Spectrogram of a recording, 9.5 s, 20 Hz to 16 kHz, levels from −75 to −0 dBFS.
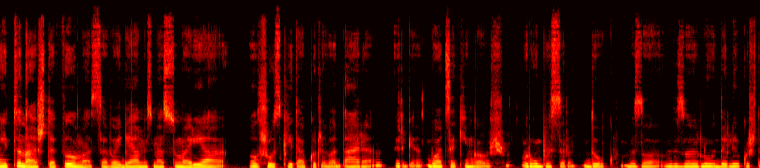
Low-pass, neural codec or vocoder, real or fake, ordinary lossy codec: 14.4 kHz; codec, 44.1 kHz, 7.8 kbps, DAC; fake; Opus, 64 kbps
